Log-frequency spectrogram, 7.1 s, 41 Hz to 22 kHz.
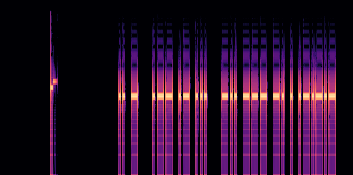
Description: Morse code, heard as a keyed tone, about 28 wpm, 700 Hz. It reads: IT WAS DONE.
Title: Sentences from Top 500 Words 28wpm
